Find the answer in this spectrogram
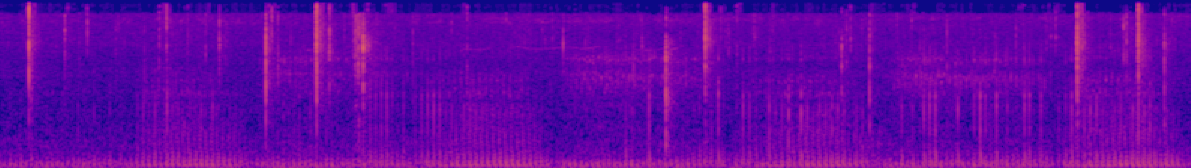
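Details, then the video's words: Sleeping domestic cat purring softly beside a warm fireplace: a steady, low rumbling purr pulsing without a break, dotted with sharp crackles and pops from the burning fire. "Warm Fireplace Ambience with a Sleeping Cat 🐱💤Fireplace & Soft Purring"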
